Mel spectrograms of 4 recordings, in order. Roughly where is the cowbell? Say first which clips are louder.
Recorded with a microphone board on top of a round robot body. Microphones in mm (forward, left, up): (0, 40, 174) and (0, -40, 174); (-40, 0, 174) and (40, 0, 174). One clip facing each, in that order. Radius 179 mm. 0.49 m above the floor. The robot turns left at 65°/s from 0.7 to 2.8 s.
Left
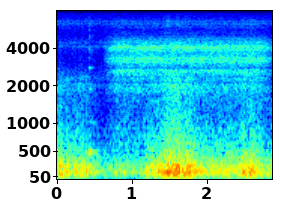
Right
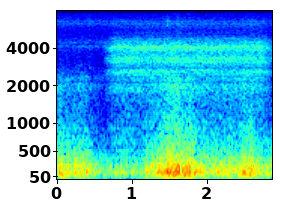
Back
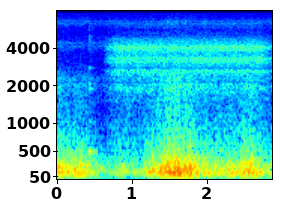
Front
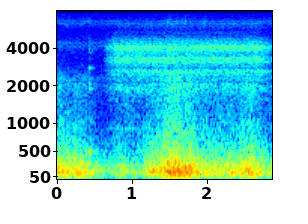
Left 5 dB, back 2 dB; left.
